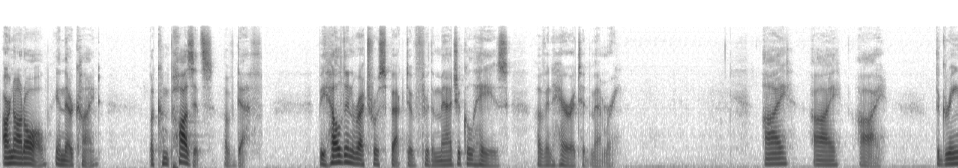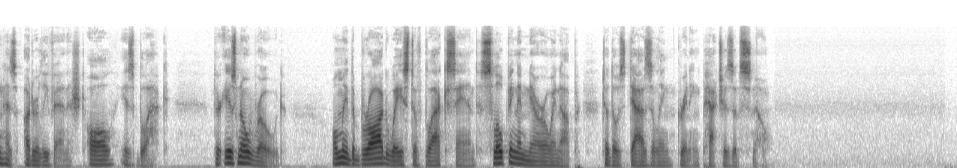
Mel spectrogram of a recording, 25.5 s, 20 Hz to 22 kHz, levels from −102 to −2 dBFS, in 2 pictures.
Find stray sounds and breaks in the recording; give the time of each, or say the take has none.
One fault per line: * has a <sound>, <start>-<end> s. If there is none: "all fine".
all fine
